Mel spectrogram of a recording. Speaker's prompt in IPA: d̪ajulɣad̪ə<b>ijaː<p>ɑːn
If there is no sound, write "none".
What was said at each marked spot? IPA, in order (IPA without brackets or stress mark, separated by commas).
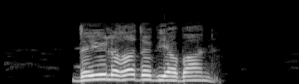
b, b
